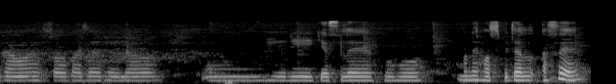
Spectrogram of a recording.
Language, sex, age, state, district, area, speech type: Assamese, female, 30-45, Assam, Golaghat, urban, spontaneous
